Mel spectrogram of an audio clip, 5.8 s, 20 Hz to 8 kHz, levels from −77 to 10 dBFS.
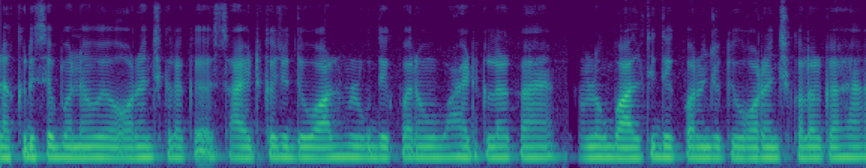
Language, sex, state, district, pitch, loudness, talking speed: Hindi, male, Chhattisgarh, Raipur, 145 Hz, -20 LUFS, 310 wpm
